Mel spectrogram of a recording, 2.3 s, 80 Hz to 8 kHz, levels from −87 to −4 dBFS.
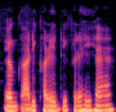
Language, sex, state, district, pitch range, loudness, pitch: Hindi, male, Bihar, Patna, 120-135 Hz, -19 LUFS, 125 Hz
